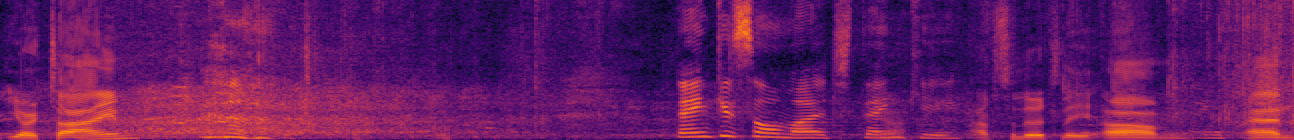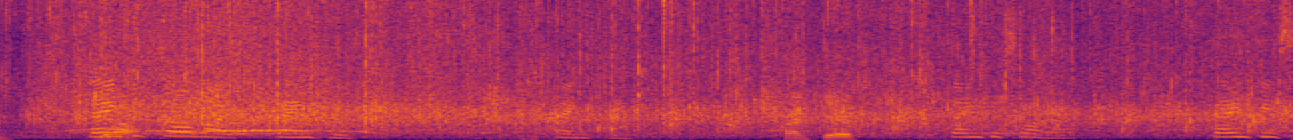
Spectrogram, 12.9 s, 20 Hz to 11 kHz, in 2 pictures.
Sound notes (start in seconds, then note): 0.8 laugh; 5.8 applause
